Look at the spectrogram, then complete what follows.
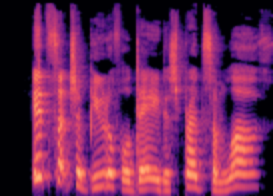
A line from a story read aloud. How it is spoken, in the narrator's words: Myungchun said brightly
